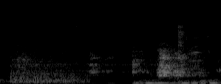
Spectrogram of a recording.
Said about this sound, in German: Ruhe da draußen! Ich wollte gerade sagen, wer bellt denn bei dir da gerade?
